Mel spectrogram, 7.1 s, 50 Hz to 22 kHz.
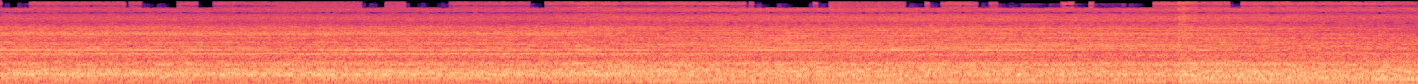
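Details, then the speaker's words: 1970s Hoover Convertible vacuum, about 50 years old, motor on high speed (400 to 625 watts): even hissing air rush with steady motor tone, no rattles or dips; healthy, moderate suction. "what I'll do is I will switch it on, and then you can hear the motor shift into high speed. So they go from 400 watts to 625."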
